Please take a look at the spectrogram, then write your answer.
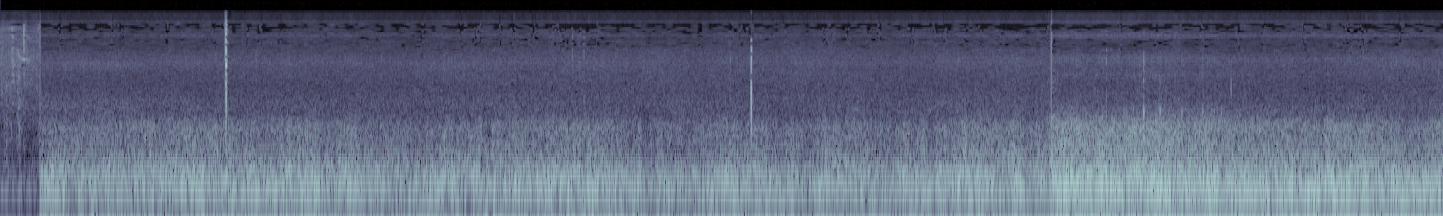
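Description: Wind gusting across a golf course, heard as a steady low rumbling buffet on the microphone with no voices, swelling slightly louder toward the end.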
